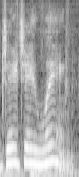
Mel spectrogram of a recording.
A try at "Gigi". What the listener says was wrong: You mean Gigi Ling? Gigi. En français, you pronounce G like J and J like G. She may very well be JJ in America, but in France, she is Gigi.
